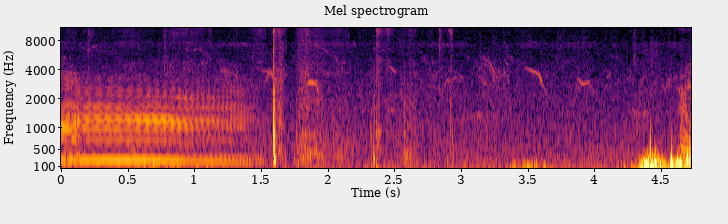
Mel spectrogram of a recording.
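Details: Hallikar cattle herd on its way to grazing in Harohalli Taluk: a single drawn-out, slightly falling moo at the start, followed by clatter, footsteps and a man's voice calling the animals.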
